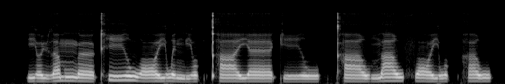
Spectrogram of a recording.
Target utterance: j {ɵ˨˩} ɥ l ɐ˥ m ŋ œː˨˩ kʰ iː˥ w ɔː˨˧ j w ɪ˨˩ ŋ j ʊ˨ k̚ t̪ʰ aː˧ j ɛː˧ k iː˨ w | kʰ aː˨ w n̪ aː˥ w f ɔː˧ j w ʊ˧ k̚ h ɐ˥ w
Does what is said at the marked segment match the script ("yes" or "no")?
yes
